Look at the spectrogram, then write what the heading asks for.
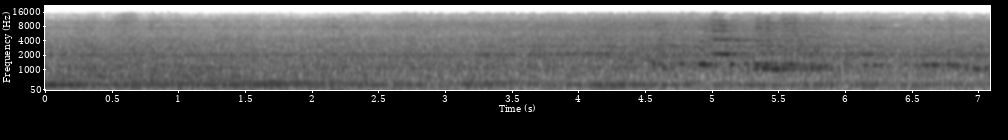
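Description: Thalys high-speed trainset rolling slowly past along a station platform: a steady electrical hum that fades over the first few seconds, with faint high-pitched squealing from about five seconds in.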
